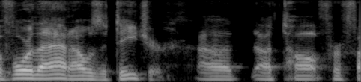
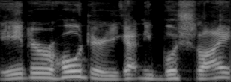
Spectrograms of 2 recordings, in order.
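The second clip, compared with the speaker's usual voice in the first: full-blown put-on Minnesota accent; 3 semitones higher than usual. Speaker imitates a buddy from Minnesota, imitating Sam Moore's Minnesota accent. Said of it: "he is full blown, like".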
